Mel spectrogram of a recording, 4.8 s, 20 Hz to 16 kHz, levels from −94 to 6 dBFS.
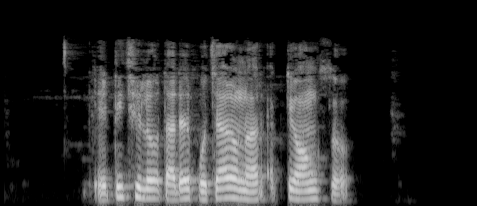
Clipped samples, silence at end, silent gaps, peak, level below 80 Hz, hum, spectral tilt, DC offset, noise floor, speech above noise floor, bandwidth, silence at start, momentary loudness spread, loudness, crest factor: under 0.1%; 1.3 s; none; -2 dBFS; -60 dBFS; none; -6 dB/octave; under 0.1%; under -90 dBFS; over 75 dB; 7.8 kHz; 0.95 s; 11 LU; -15 LUFS; 16 dB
